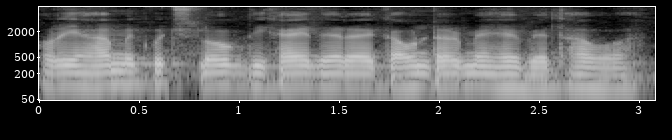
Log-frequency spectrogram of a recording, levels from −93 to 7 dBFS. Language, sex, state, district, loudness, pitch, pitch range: Hindi, male, Arunachal Pradesh, Lower Dibang Valley, -19 LUFS, 105 Hz, 100-105 Hz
